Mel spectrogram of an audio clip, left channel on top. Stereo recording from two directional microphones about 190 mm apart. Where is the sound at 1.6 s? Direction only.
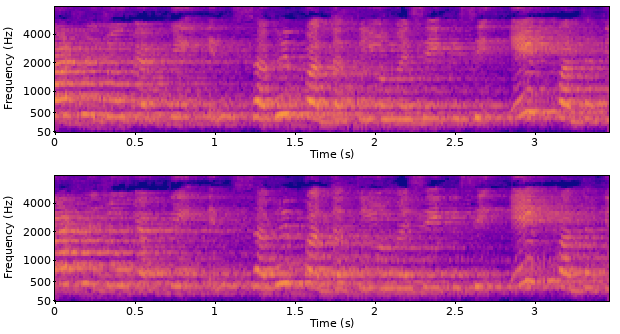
20° left (ahead or behind).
